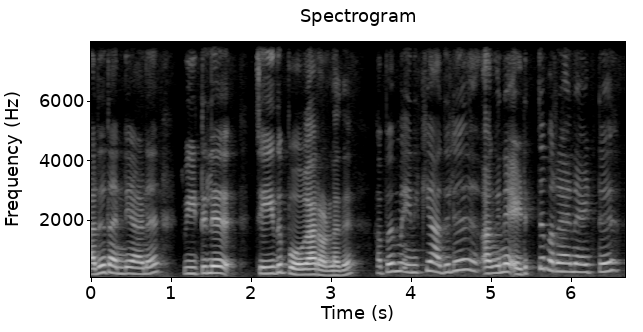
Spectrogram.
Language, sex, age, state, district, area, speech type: Malayalam, female, 18-30, Kerala, Thiruvananthapuram, urban, spontaneous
